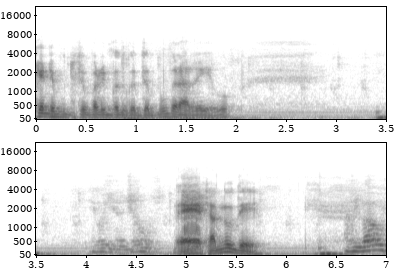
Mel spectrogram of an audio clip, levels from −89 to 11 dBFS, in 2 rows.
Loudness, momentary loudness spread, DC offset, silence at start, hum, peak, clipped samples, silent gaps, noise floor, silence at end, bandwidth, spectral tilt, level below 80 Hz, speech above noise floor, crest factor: -28 LUFS; 21 LU; under 0.1%; 0 s; none; -8 dBFS; under 0.1%; none; -54 dBFS; 0 s; 7.4 kHz; -8.5 dB/octave; -40 dBFS; 27 dB; 22 dB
